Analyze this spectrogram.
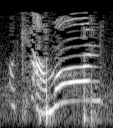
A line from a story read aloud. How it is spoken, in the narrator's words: Someone yelled out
